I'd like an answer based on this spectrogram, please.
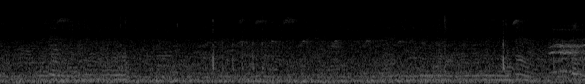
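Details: A crowd of honey bees at a DIY pollen substitute fills the air with a constant rough low drone, faint short high chirps above it and a rising tonal sound at the end.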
